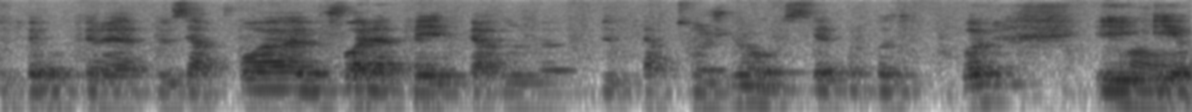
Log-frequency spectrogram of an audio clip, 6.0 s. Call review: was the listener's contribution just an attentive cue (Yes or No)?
Yes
